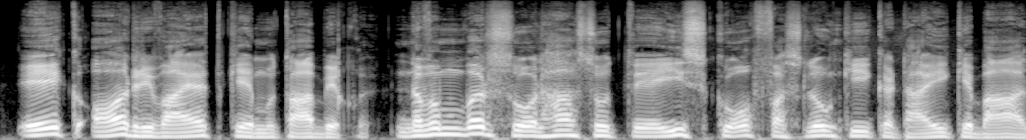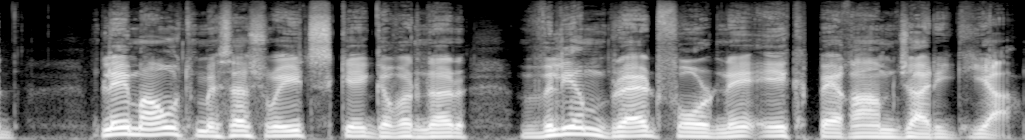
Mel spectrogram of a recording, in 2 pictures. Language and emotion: Urdu, neutral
